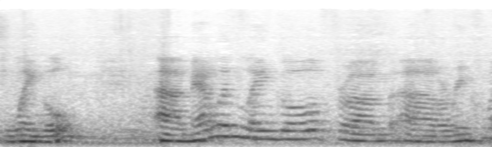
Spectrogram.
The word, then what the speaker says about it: L'Engle: Madeleine L'Engle, or L'Engle, I actually, before I came here, I realized that all these years I've been pronouncing her last name L'Engle, and it's L'Engle.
